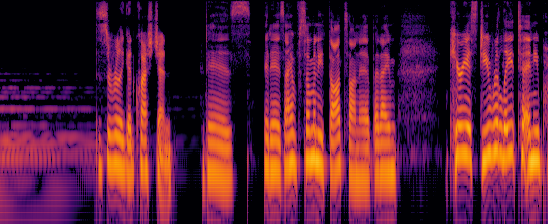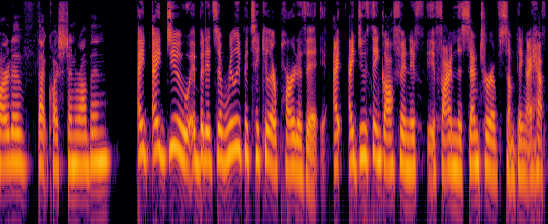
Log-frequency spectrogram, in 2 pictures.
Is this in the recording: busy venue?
no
